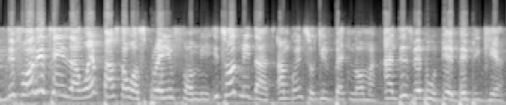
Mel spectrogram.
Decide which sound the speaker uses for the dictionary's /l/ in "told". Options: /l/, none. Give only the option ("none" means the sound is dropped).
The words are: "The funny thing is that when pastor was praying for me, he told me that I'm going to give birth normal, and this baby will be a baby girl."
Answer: /l/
